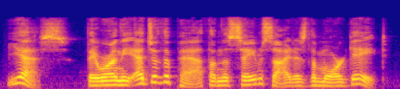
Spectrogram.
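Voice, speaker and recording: A woman's voice: deep voice, very animated, normal speed. A woman voicing a grave, hesitant male country doctor in a storybook reading, formal and precise in manner. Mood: matter-of-fact. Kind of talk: audiobook character reading.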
